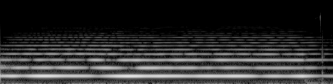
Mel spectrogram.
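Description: A single sustained pitched tone held steadily, tuned slightly flat, about halfway between G and G flat, clear and alone for about three seconds before a brief click.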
